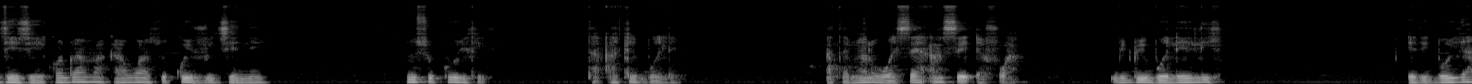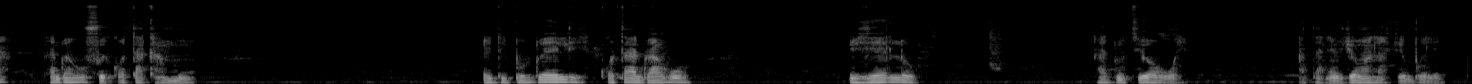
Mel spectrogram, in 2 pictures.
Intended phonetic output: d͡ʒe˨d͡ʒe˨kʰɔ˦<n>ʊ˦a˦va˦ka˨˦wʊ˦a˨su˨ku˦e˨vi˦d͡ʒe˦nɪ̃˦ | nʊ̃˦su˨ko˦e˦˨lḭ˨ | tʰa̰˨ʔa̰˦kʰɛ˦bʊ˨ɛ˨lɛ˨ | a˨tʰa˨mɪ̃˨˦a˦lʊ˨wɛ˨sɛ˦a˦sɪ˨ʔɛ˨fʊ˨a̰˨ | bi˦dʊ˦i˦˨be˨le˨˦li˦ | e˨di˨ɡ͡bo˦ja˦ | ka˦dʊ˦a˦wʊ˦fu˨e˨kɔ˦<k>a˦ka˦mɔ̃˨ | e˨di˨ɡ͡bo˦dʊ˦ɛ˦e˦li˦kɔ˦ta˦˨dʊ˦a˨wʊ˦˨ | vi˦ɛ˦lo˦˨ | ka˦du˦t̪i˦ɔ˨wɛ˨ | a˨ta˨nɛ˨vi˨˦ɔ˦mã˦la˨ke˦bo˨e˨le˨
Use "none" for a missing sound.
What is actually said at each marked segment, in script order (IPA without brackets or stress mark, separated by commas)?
d, t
